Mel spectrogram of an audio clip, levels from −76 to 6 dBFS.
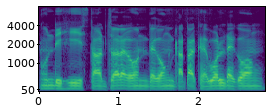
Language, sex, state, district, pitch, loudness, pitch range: Chakma, male, Tripura, Unakoti, 95 Hz, -16 LUFS, 95-100 Hz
